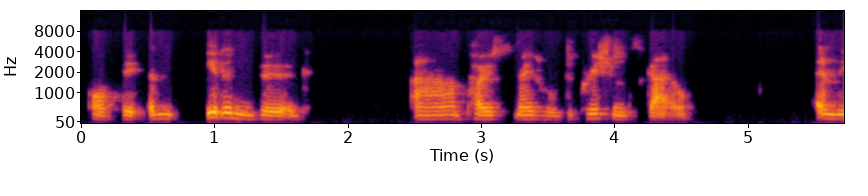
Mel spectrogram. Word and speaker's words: Edinburgh: the Edinburgh uh postnatal depression scale, the correct pronunciation would be Edinburgh.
